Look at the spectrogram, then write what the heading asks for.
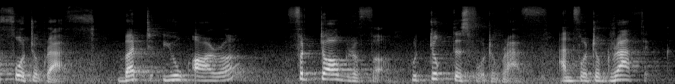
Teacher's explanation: they also change their stress pattern so the primary stress shifts towards the right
